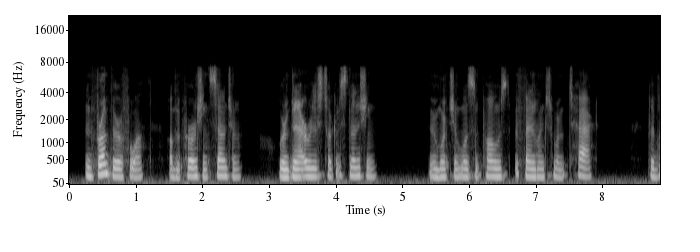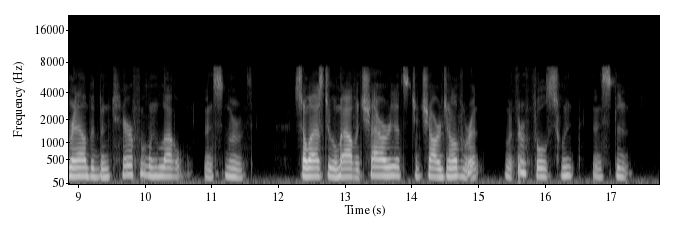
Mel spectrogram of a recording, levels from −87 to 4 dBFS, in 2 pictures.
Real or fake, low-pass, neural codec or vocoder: fake; 7.2 kHz; autoencoder, 22.05 kHz, a latent of 192 numbers a frame, VITS, trained on many speakers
